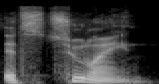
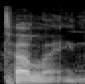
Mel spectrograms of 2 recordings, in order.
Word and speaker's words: Tulane: Jimmy Neutron, you do know it's Tulane, not Tulane. That's Tulane. Like 2 chains. I'm gonna AI how to pronounce Tulane. It's Tulane.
